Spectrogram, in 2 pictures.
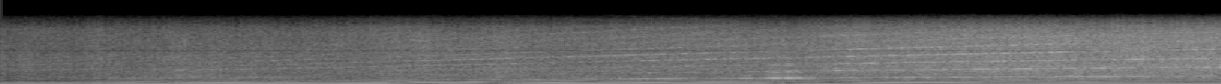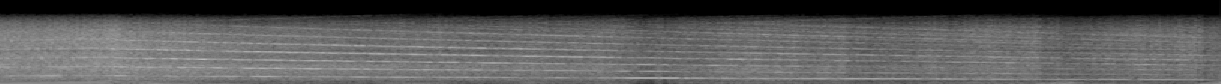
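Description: MG TB's four-cylinder engine running on a rolling road. It pulls steadily up through the revs for about eleven seconds, then the revs wind slowly back down. A whine rises and falls in pitch with it.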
